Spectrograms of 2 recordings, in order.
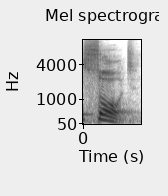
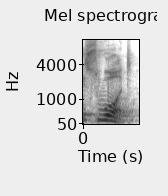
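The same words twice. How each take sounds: First: The W is silent in the word. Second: The W is sounded in the word. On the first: The speaker calls it right. "So we say sword. ... W is silent" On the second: The speaker calls it wrong. "we don't say sword"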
